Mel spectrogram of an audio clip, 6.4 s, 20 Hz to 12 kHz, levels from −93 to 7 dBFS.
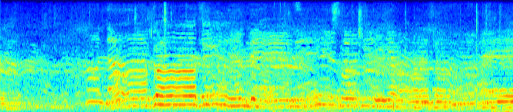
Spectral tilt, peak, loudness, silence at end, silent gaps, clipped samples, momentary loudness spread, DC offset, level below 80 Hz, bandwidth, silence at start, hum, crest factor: -6.5 dB/octave; -2 dBFS; -21 LUFS; 0 s; none; under 0.1%; 14 LU; under 0.1%; -44 dBFS; 11.5 kHz; 0 s; none; 18 dB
